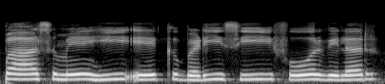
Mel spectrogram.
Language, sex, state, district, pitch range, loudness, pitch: Hindi, female, Madhya Pradesh, Bhopal, 220-240 Hz, -10 LUFS, 230 Hz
